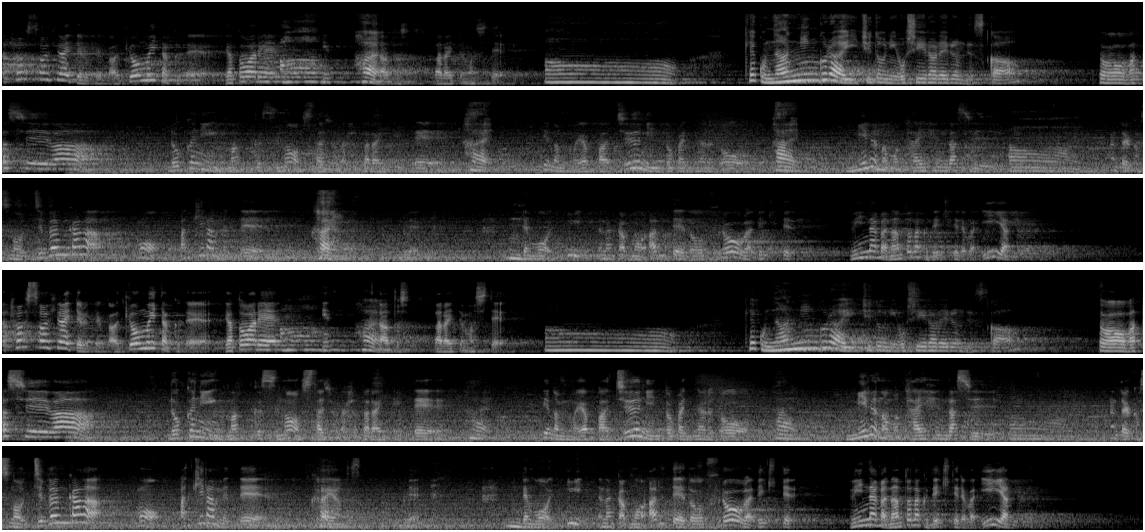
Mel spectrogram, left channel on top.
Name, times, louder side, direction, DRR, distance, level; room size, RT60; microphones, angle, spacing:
voice 1, 0.0-2.8 3.2-3.3 3.8-4.0 4.3-5.0 11.0-12.4 13.1-15.8 16.8-18.9 19.8-21.4 22.5-23.9 24.1-25.5 25.9-26.2 26.9-27.2 27.6-30.8 31.3-33.1, right 4 dB, 80° right, 10 dB, 1.4 m, -29 dB
voice 2, 2.8-3.2 3.5-3.8 5.4-6.8 7.4-10.2 16.0-16.3 19.1-19.4 21.5-22.2 25.9-26.2 27.9-28.0, left 2 dB, 40° left, 10 dB, 1.3 m, -28 dB
sound 1, 12.0-30.1, right 1 dB, 30° right, 2.2 m, -37 dB
30.0 x 27.5 x 6.6 m, 2.4 s
head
